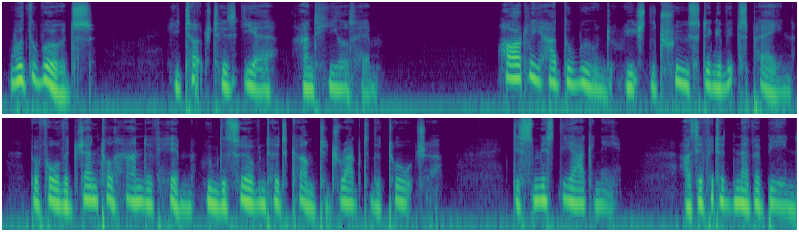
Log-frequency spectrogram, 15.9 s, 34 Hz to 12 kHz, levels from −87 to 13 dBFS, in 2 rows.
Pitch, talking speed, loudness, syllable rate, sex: 145 Hz, 175 wpm, -21 LUFS, 5.2 syllables/s, male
